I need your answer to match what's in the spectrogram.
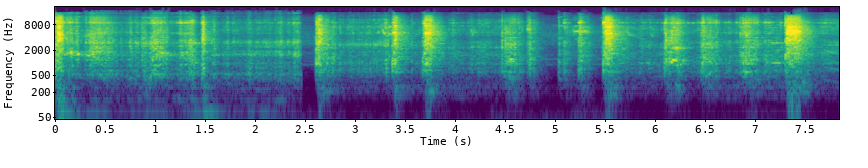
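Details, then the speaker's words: Arrma Kraton 1/8 scale 6S RC truck, which has rear, center and front differentials: uneven bursts of sharp clicking and rattling as the drivetrain spins up and down, from a failing differential. "There's a rear, center, and a front right here, and when it's going bad it sounds something like this. Hear that clicking? Sounds awful."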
